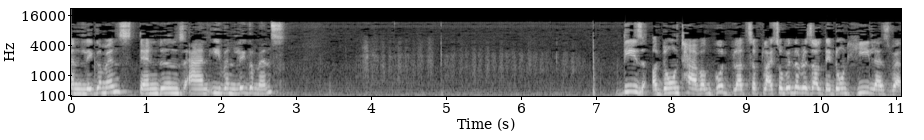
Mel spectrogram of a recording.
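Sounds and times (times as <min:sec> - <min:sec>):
stylus scratching on tablet: 0:03.8 - 0:07.0.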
